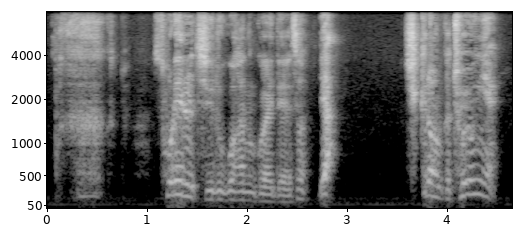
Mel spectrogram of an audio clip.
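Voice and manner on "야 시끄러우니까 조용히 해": high-pitched mock telling-off; sudden scolding outburst, acted lightly; retold scolding. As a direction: imitate a crowd shushing a noisy beggar. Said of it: "이렇게 막 꾸짖은 거예요".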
